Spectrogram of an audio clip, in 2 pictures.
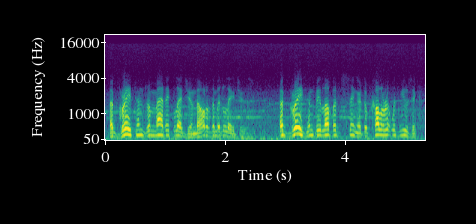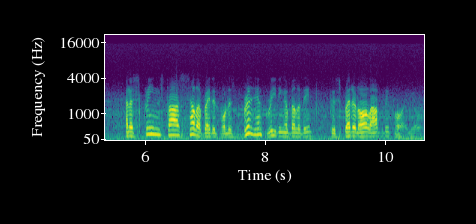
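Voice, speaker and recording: A man hosting a 1940s radio drama, giving a formal, smooth scripted introduction. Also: high-pitched. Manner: smooth formal announcer delivery. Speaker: radio host. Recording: tinny old 1940s radio broadcast, faint hiss.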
